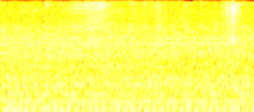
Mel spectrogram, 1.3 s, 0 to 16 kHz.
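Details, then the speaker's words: New 2016 Trane XR air conditioner outdoor condenser, replaced noisy Carrier Tech2000, just started: steady even low hum, constant tone, no rattles or knocks; runs smoothly and much quieter. "is so much quieter than the old carrier I remember the old carrier had like noise problems"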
